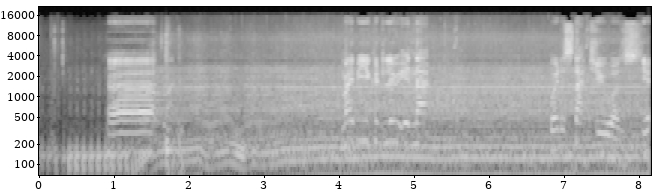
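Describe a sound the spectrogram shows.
A quad bike engine starts up and drones steadily.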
